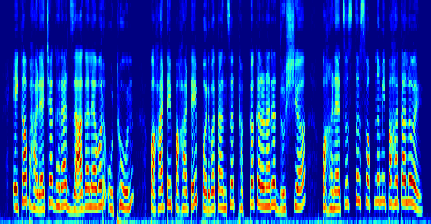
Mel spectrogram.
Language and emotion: Marathi, happy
